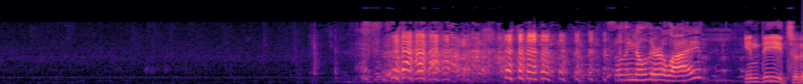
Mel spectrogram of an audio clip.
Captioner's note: laughter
